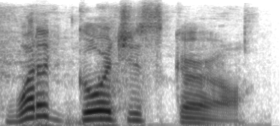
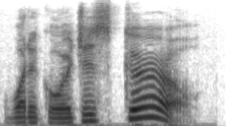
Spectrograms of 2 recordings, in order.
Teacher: and the stress can be the same so no difference but you can say what a gorgeous girl dropping or you can say what a gorgeous girl Rising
